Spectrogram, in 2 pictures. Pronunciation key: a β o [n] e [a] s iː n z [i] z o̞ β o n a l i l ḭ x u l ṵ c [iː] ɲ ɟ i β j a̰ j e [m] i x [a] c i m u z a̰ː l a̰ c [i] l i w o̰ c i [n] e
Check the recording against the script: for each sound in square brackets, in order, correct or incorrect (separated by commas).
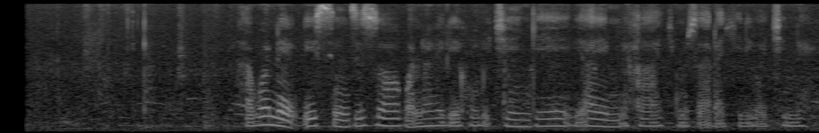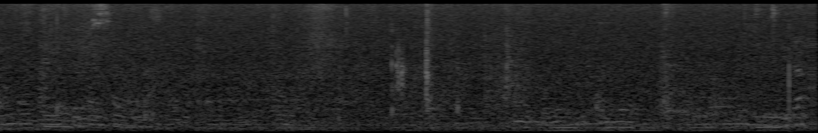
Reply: correct, incorrect, correct, correct, correct, correct, correct, correct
